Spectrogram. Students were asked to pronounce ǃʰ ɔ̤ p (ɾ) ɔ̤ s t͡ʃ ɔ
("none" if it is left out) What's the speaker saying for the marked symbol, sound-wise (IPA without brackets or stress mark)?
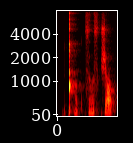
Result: t͡s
